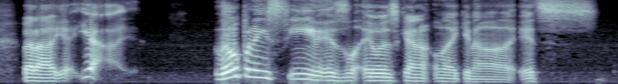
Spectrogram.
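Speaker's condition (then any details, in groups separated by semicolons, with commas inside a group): No condition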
